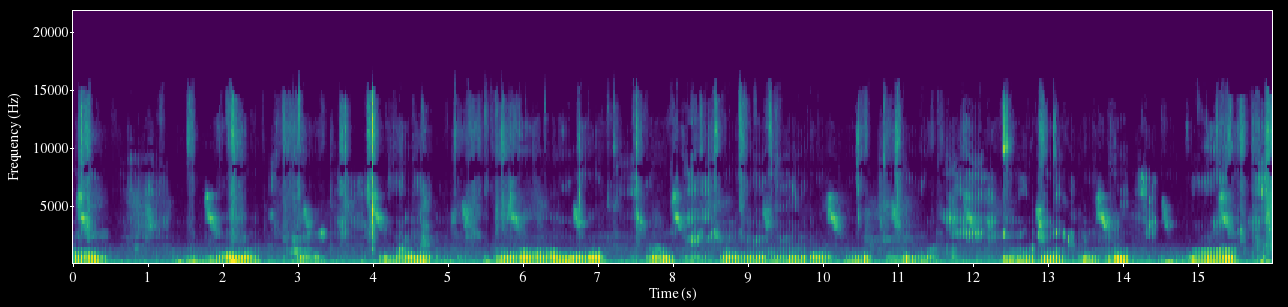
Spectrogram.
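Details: Purring ginger cat enjoying a blade of grass, an orange tabby at play: rhythmic pulsed purr in many short bursts, some brief, some over a second long, alternating with quieter breaths, with scattered ticking rustles throughout.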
